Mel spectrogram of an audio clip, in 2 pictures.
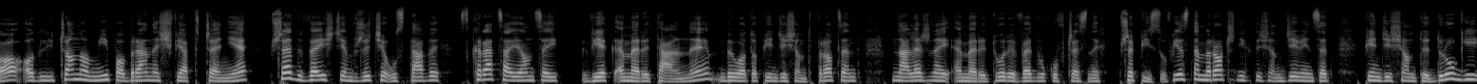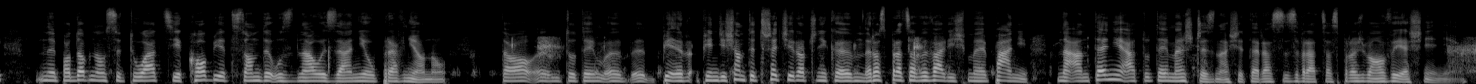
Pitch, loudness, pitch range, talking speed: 175 Hz, -29 LUFS, 155-190 Hz, 95 wpm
